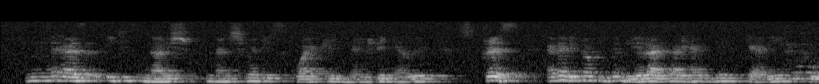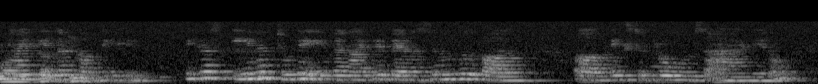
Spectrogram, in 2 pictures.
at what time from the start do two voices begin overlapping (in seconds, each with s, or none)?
7.8 s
